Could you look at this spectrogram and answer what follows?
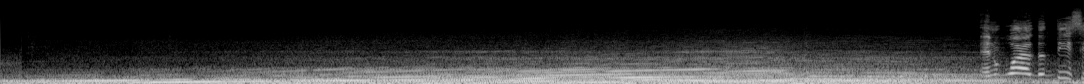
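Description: Porsche Cayman GTS 4.0 accelerating hard in a long second gear, its engine note climbing steadily in a loud, sustained rising roar before easing off near the end, with a brief voice at the close.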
